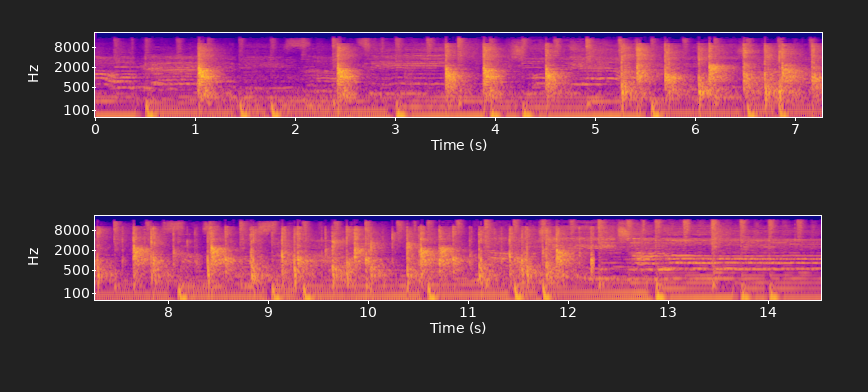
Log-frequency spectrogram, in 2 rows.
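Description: Sharp, scattered handclaps ring out in quick, uneven bursts for about fifteen seconds over a steady low humming tone, thinning briefly before picking up again; applause for the year 2016 on Radio Študent.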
